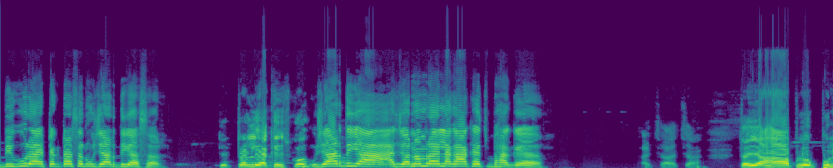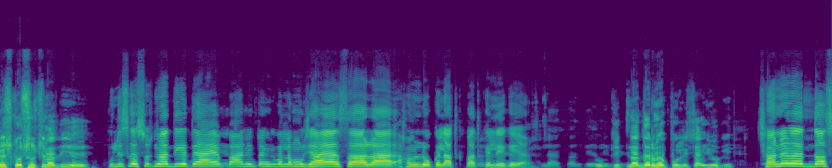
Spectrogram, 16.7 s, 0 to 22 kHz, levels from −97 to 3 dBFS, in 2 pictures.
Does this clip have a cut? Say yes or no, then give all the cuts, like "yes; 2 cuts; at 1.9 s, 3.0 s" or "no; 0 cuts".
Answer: no; 0 cuts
